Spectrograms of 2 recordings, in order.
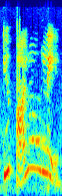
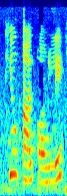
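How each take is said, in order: First: "Tu parles anglais?" asked as a question, pitch raised high; question intonation. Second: Said in the usual way. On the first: Shown as a demonstration. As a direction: lift the tune on "Tu parles anglais?" to make it a question. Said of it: "suddenly my tone changes". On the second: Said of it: "my tone will remain same".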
